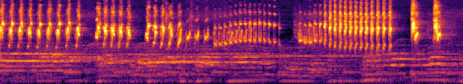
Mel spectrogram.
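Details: Long-tailed shrike in full, varied song, switching between quick chattering trills, a drawn-out buzzy note, and bright rapid chips, with gentle music running beneath.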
